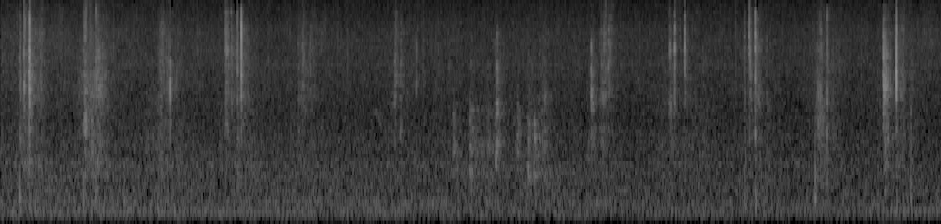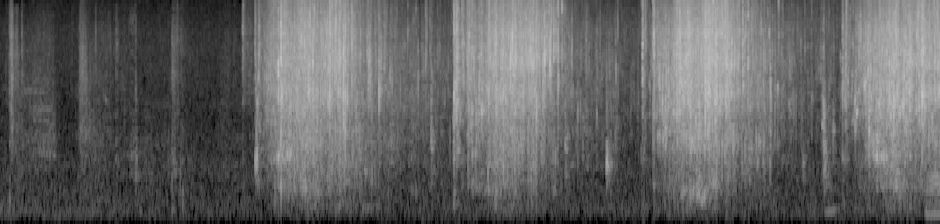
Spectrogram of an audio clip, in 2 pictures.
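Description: Water splashing over a soapy alloy car wheel, rinsing off the dish-soap suds, in four loud bursts starting about nine seconds in. Before that only faint drips and ticks are heard.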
